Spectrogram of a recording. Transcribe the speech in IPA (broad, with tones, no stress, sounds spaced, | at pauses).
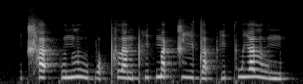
t͡ɕʰ a˨˩ ʔ k u˦˥ n l uː˩˦ b ɔ˦˥ ʔ pʰ l a˨˩ n pʰ i˥˩ t̚ m a˦˥ k̚ t͡ɕ iː˧ d a˨˩ p̚ k i˥˩ t̚ k w i˥˩ a̯ l u˧ n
